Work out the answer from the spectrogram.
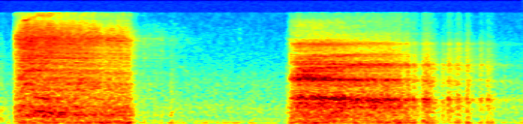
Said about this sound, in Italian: consiglio grandissimo è non guardarti la tv, non guardare YouTube quando prendi una pausa, invece fai un bel respiro, fai tre bei respiri profondi.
